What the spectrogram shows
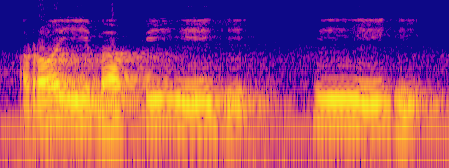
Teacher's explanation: Ya mati sebelumnya harokat kasroh, ini namanya adalah mad tabi'i atau mad asli. Dibacanya adalah 2 harokat.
